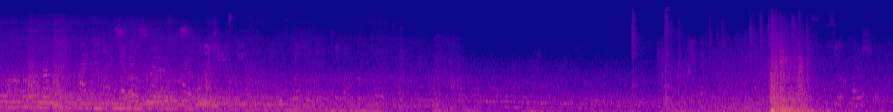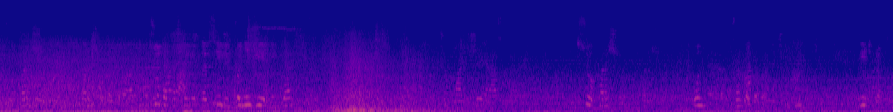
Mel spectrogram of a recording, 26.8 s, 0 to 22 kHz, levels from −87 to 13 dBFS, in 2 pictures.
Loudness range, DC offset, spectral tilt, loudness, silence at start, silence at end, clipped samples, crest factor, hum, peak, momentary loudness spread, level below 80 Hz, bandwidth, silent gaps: 17 LU; under 0.1%; -6.5 dB/octave; -44 LUFS; 0 s; 0 s; under 0.1%; 26 dB; none; -18 dBFS; 21 LU; -52 dBFS; 16 kHz; none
